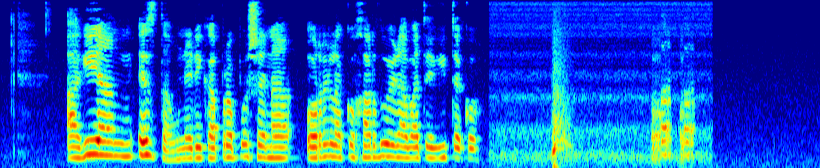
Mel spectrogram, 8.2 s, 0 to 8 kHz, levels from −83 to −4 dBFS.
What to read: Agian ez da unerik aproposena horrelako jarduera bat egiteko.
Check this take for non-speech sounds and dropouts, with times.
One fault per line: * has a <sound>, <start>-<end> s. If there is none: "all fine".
* has a whoosh, 5.5-5.7 s
* has a laugh, 6.5-7.0 s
